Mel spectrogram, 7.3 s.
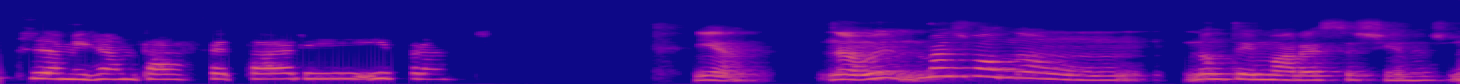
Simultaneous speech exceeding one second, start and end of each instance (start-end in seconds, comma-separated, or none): none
